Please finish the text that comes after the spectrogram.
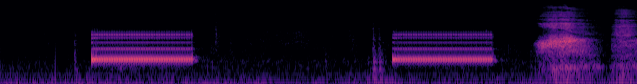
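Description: A mobile phone ringback tone sounds twice as a call is placed, each steady harmonic burst lasting about a second with a pause between, followed by a short rustling noise at the end.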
